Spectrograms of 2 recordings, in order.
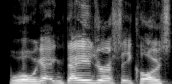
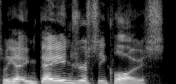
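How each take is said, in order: First: Loud amused warning. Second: Said in the usual way. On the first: Real, not acted. Reacting to the list.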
